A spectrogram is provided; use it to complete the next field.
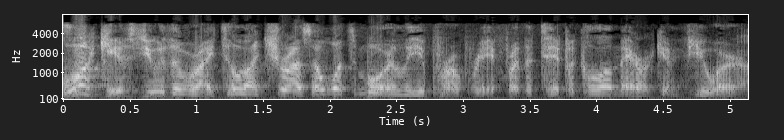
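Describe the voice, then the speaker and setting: A man rattles along at a very fast pace in a put-on character voice. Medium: comedy sketch. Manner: gruff, terse.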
